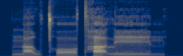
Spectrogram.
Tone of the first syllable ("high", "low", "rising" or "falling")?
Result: low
